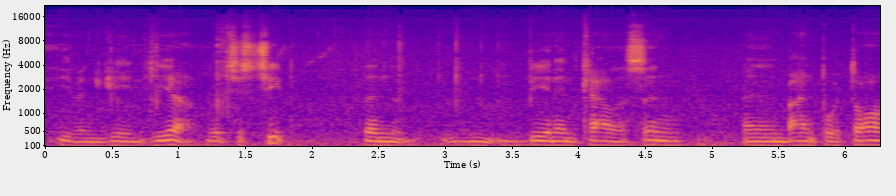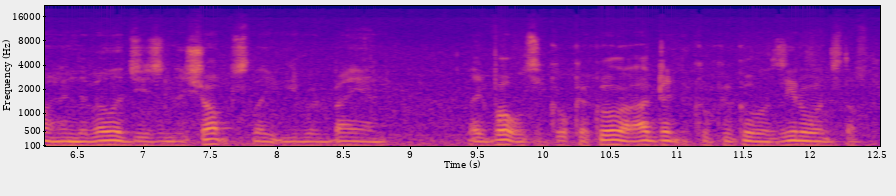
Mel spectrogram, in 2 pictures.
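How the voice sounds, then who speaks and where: A man with an Edinburgh accent, medium pitch and monotone, flat intonation at a moderate pace, with audible room echo and noticeable background noise. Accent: Scottish (Edinburgh). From Scotland, Edinburgh. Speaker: travel vlogger. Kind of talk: casual chat; vlog narration. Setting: on a motorbike.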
